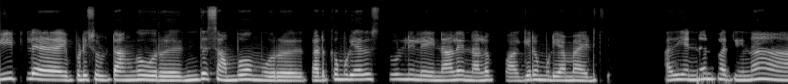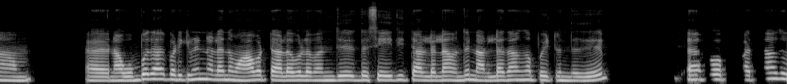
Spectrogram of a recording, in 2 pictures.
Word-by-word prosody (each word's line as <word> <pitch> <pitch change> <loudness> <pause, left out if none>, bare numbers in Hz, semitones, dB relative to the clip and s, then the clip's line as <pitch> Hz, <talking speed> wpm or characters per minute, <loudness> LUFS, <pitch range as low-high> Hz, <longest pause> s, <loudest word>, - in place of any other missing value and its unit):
வீட்ல 260 +1 -1 0.3
எப்படி 210 +2 0
சொல்லிட்டாங்க.ஒரு 205 -1 +2 0.2
இந்த 215 +5 +2
சம்பவம் 210 +2 +2
ஒரு 185 0 +2 0.3
தடுக்க 195 +5 -2
முடியாத 225 +1 +1
சூழ்நிலையினால 210 -4 -1
என்னால 190 +1 0 0.2
பகிர 175 +4 -3
முடியாம 185 -1 0
ஆயிடுச்சு. 180 - -5 0.6
அது 210 - 0
என்னன்னு 240 +4 +1
பார்த்தீங்கன்னா, 215 0 -1 1.2
அ - - 0 0.2
நான் 180 0 +3
9வது 240 +4 +2
படிக்கனே, 220 +1 0
நல்ல 220 -2 +1
அ - - 0
இந்த 210 - +1
மாவட்ட 205 +3 +1
அளவுல 195 +1 +1
வந்து 190 +1 0
இந்த 200 +1 -1
செய்தித்தாள் 195 -1 0
எல்லாம் 195 0 +1
வந்து 205 +4 0
நல்ல 185 +1 0
தாங்க 205 +1 0
போயிட்டுருந்தது 185 -2 -1 1.1
அப்போ 225 +2 -5 0.3
10வது 260 +5 -2
205 Hz, 135 wpm, -18 LUFS, 190-220 Hz, 1.2 s, நான்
